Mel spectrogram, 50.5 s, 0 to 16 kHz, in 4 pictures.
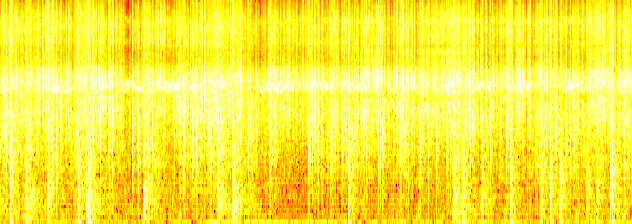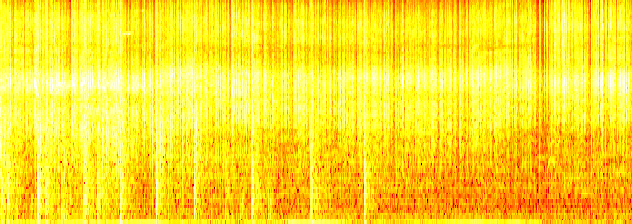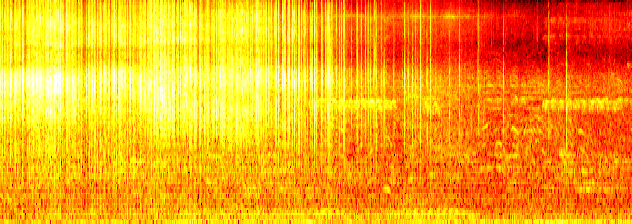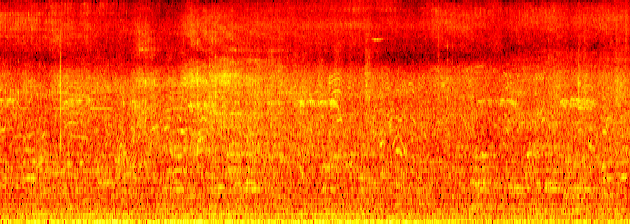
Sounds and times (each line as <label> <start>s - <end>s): whistle 0.0s - 40.0s
Firecrackers 0.0s - 50.5s
fireworks 0.0s - 50.5s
